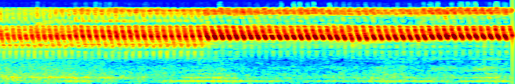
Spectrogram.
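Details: Canary song for training young males and stimulating females, a steady high buzzy trill of rapid pulses over a low background hum.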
